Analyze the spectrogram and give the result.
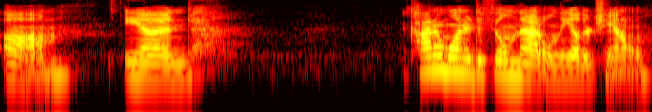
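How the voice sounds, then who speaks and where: A woman, chatting casually to the camera in a day-in-the-life vlog. She rambles and often fills pauses with "um" and "like", and she is recorded close to a phone camera in a small bedroom. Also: medium pitch, bright, forceful tone. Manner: chatty and rambling, with frequent fillers like "um" and "like". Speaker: lifestyle vlogger. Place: small bedroom at home, indoors.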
